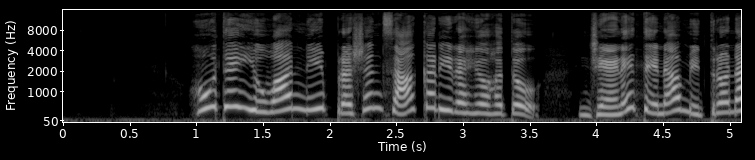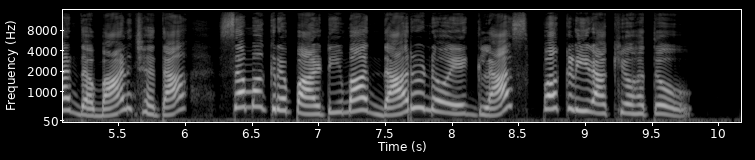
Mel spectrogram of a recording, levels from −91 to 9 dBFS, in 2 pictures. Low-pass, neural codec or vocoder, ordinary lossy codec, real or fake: 14.4 kHz; none; none; real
